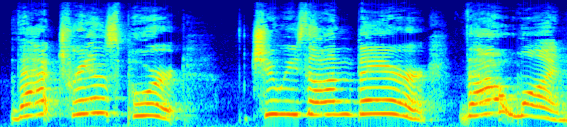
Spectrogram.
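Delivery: high, slow hammed-up pointing shout; exaggerated urgency. Finn points out the transport, high and overplayed. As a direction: overplay it like a comedy beat. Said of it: "Finn exaggeratedly points to it".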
